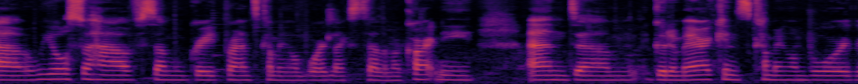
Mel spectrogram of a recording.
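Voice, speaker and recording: A woman speaks with an Arabic accent. Her pitch is fairly low and her intonation monotone and flat. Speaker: fashion designer. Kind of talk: interview. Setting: conference.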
